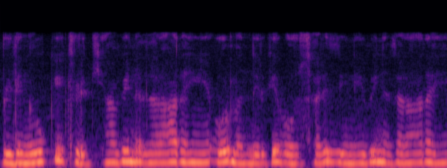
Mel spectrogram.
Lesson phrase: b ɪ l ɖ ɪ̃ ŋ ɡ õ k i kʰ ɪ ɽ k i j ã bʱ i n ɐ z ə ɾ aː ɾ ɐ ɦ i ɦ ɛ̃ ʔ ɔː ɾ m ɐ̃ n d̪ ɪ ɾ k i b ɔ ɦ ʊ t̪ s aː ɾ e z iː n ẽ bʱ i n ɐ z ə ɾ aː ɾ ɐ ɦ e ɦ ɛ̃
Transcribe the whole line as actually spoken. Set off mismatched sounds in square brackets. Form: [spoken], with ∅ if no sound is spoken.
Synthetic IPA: b ɪ l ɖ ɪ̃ ŋ ɡ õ k i kʰ ɪ ɽ k i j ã bʱ i n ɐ z ə ɾ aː ɾ ɐ ɦ i ɦ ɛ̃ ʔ ɔː ɾ m ɐ̃ n d̪ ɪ ɾ k [e] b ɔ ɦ ʊ t̪ s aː ɾ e z iː n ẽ bʱ i n ɐ z ə ɾ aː ɾ ɐ ɦ e ɦ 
